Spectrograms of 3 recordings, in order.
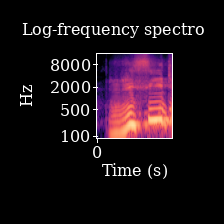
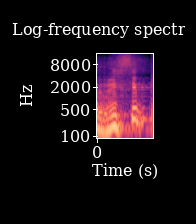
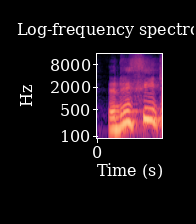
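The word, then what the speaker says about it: receipt: आपको रिसिप्ट नहीं मिलता है, आपको क्या मिलता है, रिसीट मिलता है। यहां पे भी पी जो है, जो कि टी के बाद आया है, वो क्या होता है, साइलेंट होता है।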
